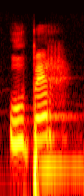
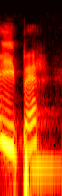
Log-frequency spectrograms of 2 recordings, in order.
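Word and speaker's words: ὑπέρ: Está compuesta por la palabra o el prefijo huper, que quizás algunos lo pronuncian en griego más moderno como hiper.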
